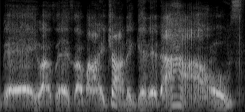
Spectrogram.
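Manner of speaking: very high, loud panicked scream. Retold or imitated. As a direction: shriek for help like a burglar's inside. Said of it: "and I was like".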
